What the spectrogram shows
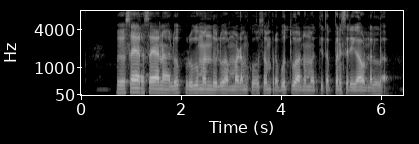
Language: Telugu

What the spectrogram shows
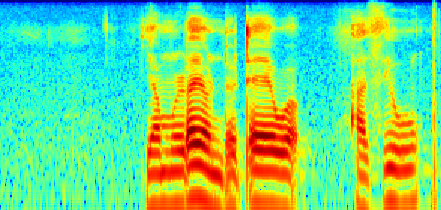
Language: Venda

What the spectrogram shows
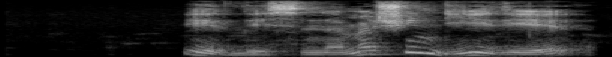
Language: Kabyle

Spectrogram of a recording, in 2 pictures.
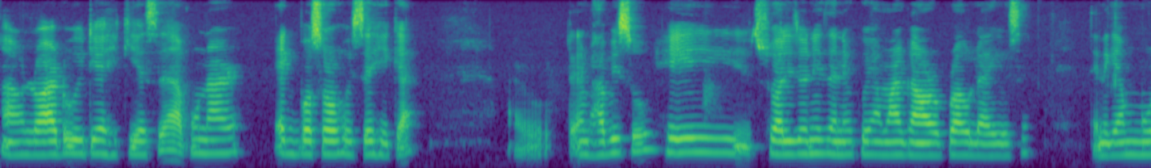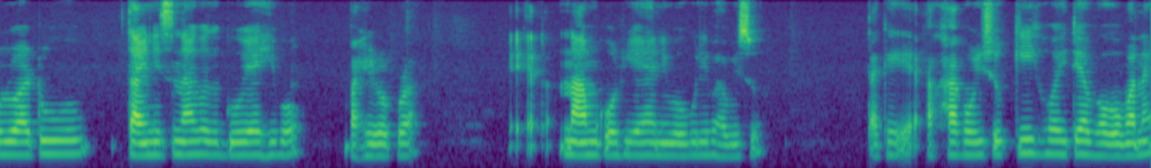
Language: Assamese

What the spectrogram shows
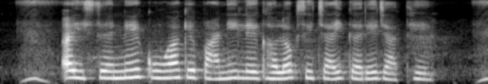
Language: Chhattisgarhi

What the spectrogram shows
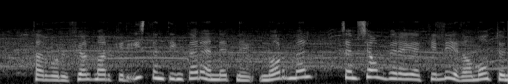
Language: Icelandic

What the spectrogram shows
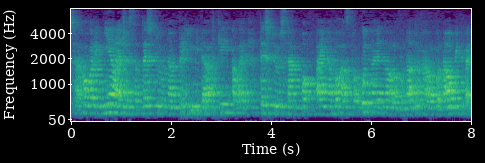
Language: Slovak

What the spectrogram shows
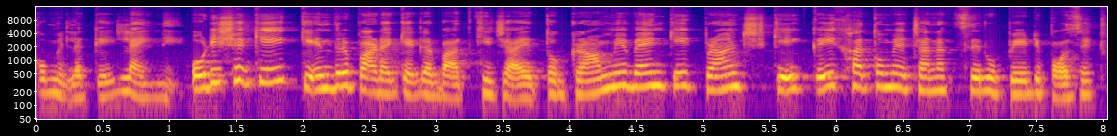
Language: Hindi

